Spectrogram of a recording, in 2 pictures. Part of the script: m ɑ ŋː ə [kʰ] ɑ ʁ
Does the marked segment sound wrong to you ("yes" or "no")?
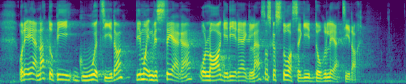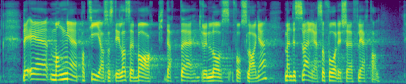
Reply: yes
